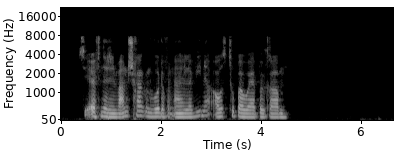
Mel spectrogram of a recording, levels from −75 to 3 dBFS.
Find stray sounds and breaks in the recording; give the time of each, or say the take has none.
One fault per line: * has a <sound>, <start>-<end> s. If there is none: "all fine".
all fine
